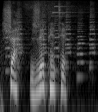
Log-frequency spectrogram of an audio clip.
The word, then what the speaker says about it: ChatGPT: Say it with me, ChatGPT. Now, quick disclaimer, I did hear some people say that it's more commonly getting pronounced the English way as chat rather than sha.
